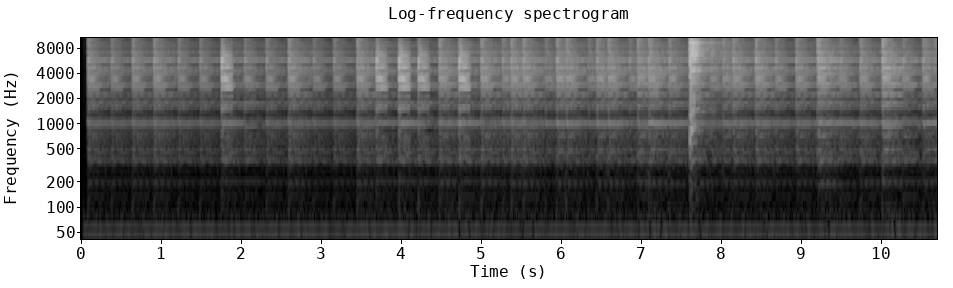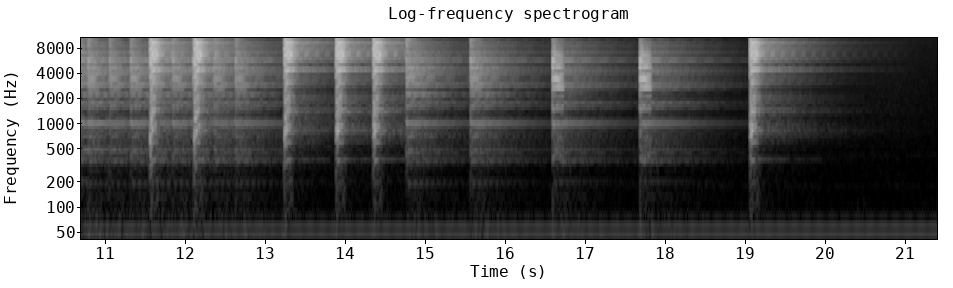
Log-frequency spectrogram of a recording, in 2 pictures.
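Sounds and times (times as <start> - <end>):
cymbal on a Roland D-10: 0.1 - 10.7, 11.4 - 16.4, 19.1 - 20.4.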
